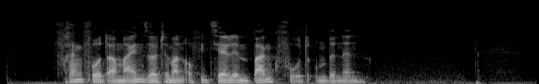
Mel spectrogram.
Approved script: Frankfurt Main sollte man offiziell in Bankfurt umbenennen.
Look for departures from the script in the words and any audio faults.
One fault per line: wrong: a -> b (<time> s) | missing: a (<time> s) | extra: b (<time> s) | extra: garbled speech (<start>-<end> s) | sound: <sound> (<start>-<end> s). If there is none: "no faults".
extra: am (1.1 s)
